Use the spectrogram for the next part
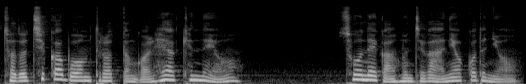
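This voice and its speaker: A woman's voice: low-pitched, expressive, moderate pace, mellow. Woman narrating a story. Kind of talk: scripted first-person story narration.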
